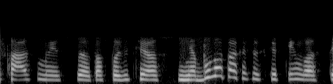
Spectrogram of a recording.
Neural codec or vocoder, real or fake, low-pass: none; real; 3.6 kHz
